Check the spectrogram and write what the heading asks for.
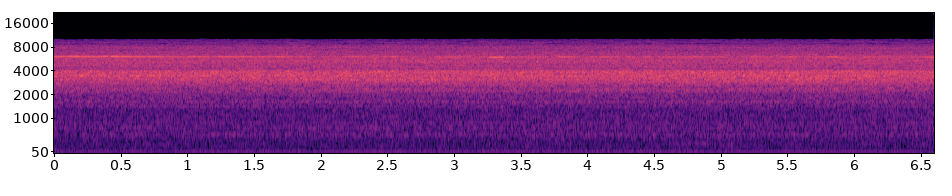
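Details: Steady high-pitched whine and hiss of a high-speed dental drill running continuously during tooth preparation for a porcelain-fused-to-metal (PFM) crown.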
